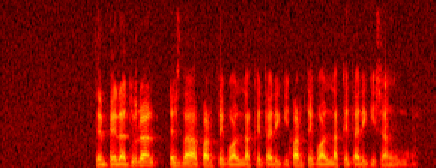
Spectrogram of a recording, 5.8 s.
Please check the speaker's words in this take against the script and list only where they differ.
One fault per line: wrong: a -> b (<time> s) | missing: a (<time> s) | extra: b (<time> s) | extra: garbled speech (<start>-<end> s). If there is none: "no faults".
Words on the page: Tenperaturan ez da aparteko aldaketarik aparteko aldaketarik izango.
no faults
